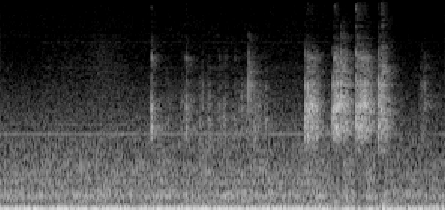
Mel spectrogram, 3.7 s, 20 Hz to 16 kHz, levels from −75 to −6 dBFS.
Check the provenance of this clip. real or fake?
real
